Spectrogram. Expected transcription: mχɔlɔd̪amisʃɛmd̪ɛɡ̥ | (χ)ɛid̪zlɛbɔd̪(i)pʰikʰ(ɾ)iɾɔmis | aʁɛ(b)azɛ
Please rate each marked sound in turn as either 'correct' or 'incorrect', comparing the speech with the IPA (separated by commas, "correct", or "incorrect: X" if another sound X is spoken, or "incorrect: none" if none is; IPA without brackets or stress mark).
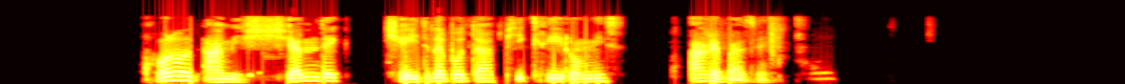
incorrect: ʃ, incorrect: a, correct, correct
